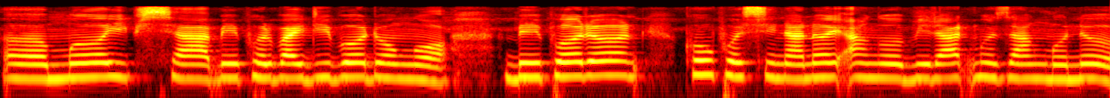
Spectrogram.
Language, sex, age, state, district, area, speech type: Bodo, female, 30-45, Assam, Chirang, rural, spontaneous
